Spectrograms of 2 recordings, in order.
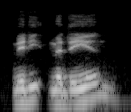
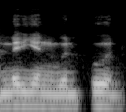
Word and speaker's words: Midian: And then he goes straight to how do you pronounce it? Midian.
